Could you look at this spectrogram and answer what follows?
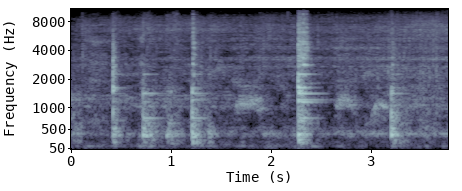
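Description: Potatoes and koi fish sauté in oil in a pan, a low sizzle punctuated by repeated sharp clanks and scrapes of a spatula stirring against the metal.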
